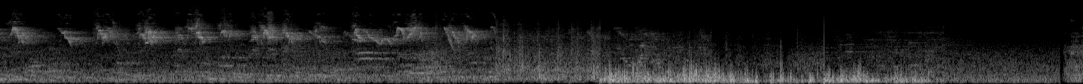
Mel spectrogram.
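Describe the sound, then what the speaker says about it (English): Small birds chirp busily in a city center, the bright twittering clustered in the first half, with traffic-like rumble and a passing aircraft swelling underneath toward the end. "Lots of little birds in there."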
